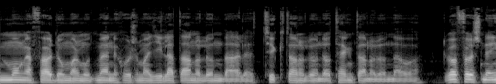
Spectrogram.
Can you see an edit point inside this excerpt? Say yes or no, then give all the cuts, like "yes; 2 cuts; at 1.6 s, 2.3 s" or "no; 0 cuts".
no; 0 cuts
